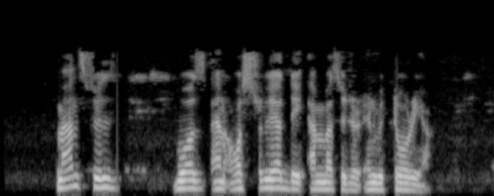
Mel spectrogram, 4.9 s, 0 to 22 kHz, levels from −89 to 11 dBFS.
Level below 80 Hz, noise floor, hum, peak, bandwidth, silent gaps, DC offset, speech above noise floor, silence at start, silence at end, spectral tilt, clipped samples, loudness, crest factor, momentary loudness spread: -54 dBFS; -64 dBFS; none; 0 dBFS; 7.8 kHz; none; under 0.1%; 49 dB; 0.55 s; 0.65 s; -6 dB/octave; under 0.1%; -16 LUFS; 16 dB; 8 LU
